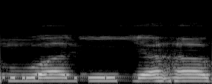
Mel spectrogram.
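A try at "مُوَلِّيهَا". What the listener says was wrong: muwalliha, tasydid di atas lam. Huwa muwalliha.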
